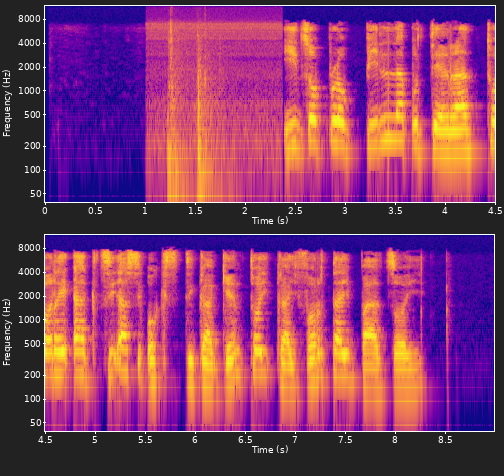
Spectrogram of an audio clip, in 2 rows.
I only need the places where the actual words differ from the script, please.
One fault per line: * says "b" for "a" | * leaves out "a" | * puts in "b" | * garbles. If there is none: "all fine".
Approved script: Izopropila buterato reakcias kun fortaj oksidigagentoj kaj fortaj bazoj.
* leaves out "kun fortaj"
